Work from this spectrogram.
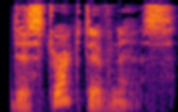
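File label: "destructiveness", British English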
